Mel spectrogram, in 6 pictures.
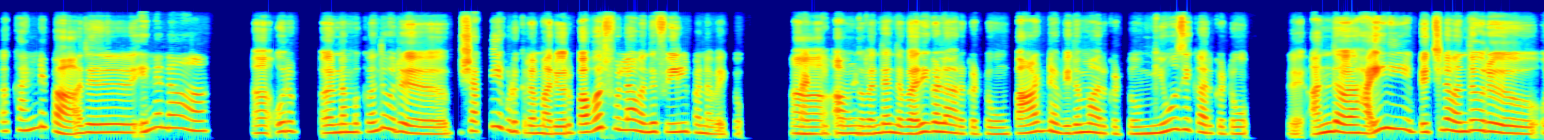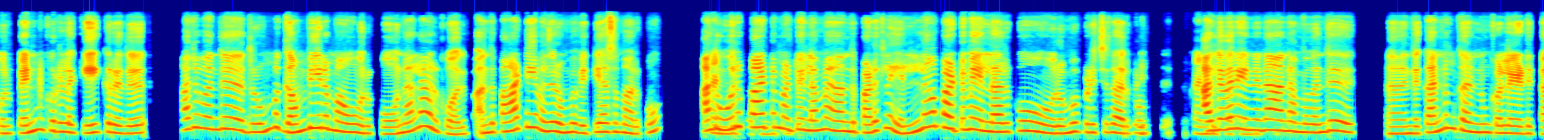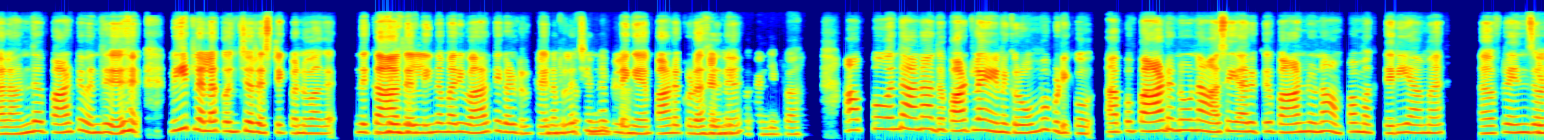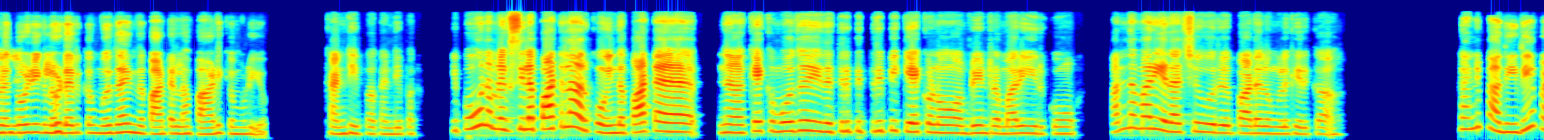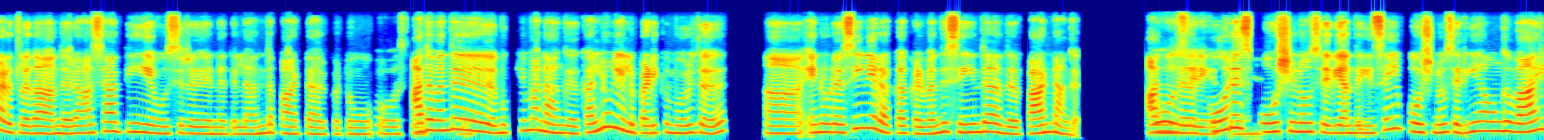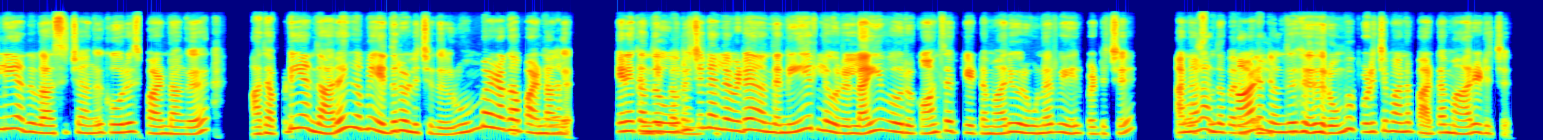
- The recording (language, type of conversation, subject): Tamil, podcast, உங்களுக்கு முதன்முதலாக பிடித்த பாடல் எந்த நினைவுகளைத் தூண்டுகிறது?
- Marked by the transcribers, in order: in English: "பவர்ஃபுல்லா"; in English: "ஃபீல்"; in English: "ஹை பிட்ச்"; chuckle; in English: "ரெஸ்ட்ரிக்ட்"; laugh; laugh; in English: "கோரஸ் போர்ஷனு"; in English: "ஒரிஜினல"; in English: "லைவ் ஒரு கான்செர்ட்"; chuckle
